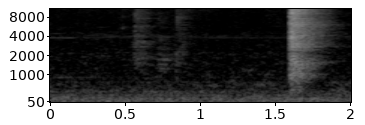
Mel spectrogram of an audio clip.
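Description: Near silence: room tone during a pause in speech, broken near the end by one short, sharp intake of breath.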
